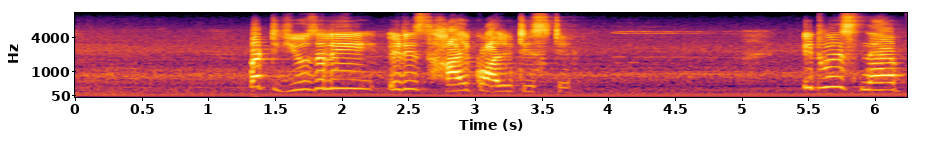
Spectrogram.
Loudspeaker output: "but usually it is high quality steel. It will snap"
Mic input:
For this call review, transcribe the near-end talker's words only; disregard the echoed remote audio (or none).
none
